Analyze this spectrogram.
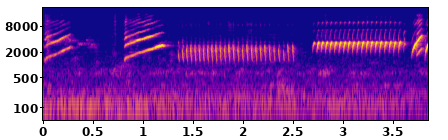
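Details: Canary song for training lazy birds to sing: rising whistled sweeps, a low buzzy rattling trill, then a bright high rolling trill and a final quick sweep.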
